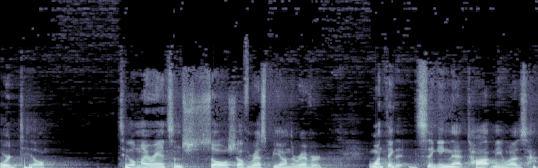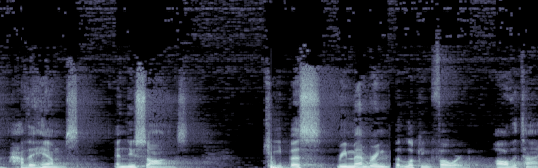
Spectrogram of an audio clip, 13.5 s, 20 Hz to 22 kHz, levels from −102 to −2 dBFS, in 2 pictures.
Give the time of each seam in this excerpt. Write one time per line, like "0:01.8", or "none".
0:03.1
0:04.9
0:07.0
0:11.6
